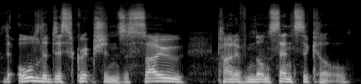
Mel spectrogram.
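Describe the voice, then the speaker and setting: A man co-hosting a podcast, talking casually about a book in a halting way, building each thought piece by piece. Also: medium pitch, expressive, no room sound. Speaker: podcast co-host reviewing a book. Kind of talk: casual conversational book discussion.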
